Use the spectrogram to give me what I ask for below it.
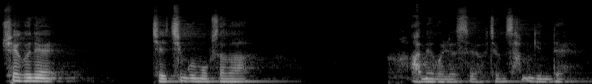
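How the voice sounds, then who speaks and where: A man's voice: mid-range voice, steady tone, measured pace. A male pastor preaching a sermon, telling the story with animation and asking his congregation questions. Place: church sanctuary. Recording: long reverb in church hall.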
